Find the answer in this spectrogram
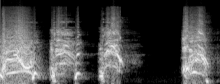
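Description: A woman coughing four times in quick succession, each a short, harsh cough with her voice in it, about half a second apart.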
